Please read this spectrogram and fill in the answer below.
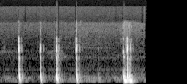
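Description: Five short, dull knocks or clicks, irregularly spaced, the last and loudest one near the end, over a faint low hum.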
